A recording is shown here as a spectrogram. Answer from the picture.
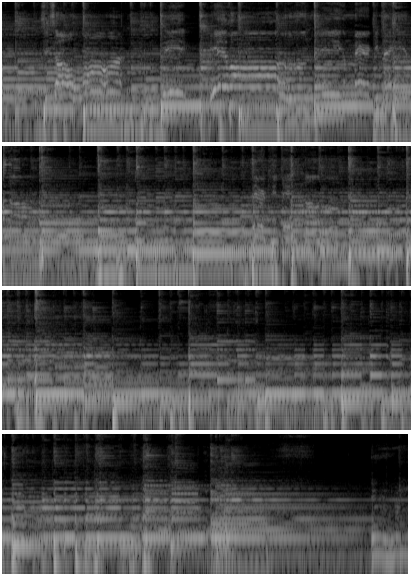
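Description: Two acoustic guitars playing an instrumental passage of a country song, strummed chords under picked melody lines with bent notes. The music starts to fade at the very end as the song closes.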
